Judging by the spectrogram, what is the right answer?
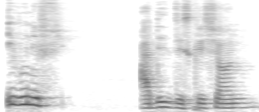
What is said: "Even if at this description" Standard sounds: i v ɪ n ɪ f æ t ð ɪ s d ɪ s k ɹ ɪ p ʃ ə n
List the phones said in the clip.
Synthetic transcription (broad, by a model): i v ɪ n ɪ f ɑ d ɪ d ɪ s k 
